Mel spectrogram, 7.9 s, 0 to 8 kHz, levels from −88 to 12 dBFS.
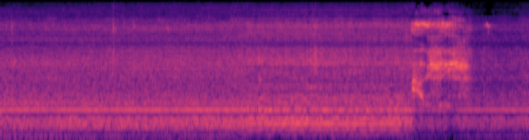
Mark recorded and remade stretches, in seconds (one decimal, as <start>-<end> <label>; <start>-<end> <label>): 0.0-3.7 recorded; 3.7-6.0 remade; 6.0-7.9 recorded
